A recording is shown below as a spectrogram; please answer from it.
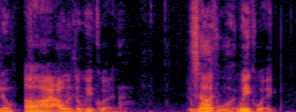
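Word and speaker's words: Weequahic: The way it's spelled and the way it's said is two different ways. If you read it, it's some bullshit. That shit sound like it's in the project. Nah, week. Yeah, like 7 days a week. Way. Just say it like that.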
